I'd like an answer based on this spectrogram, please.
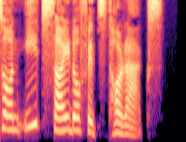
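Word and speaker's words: thorax: थरेक्स नया लफ्ज थरेक्स इसको तोड़ते हैं दराक्ष जोर दो पर है टी एच ओल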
